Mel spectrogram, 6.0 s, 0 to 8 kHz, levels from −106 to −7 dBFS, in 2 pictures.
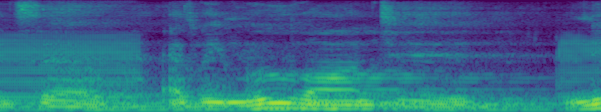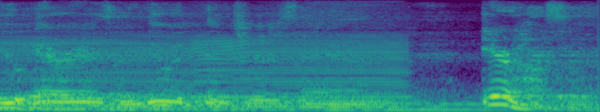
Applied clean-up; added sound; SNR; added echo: none; Wind instrument, woodwind instrument; 19 dB; reverberation time 2.4 s.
